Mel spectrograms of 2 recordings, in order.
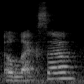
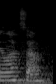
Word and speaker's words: Alex: old Italian dude who could never pronounce my name properly which has always been Alex since I came out of my mother and no one calls me Alexa ever growing up at all but this guy I could never say my name right he always called me Alexa so then for a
